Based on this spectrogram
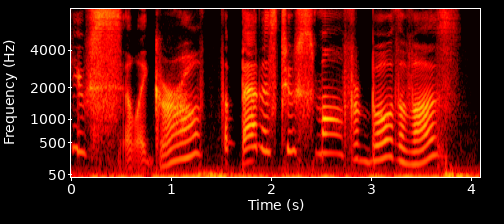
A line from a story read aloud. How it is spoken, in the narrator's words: said I sleepily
